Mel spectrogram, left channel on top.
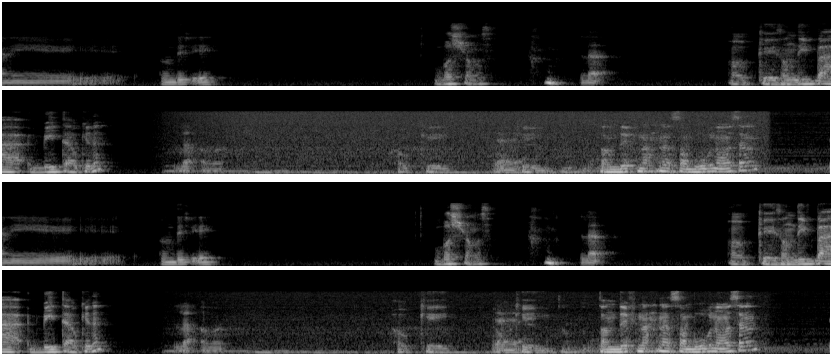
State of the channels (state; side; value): normal; both; correlation 0.58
